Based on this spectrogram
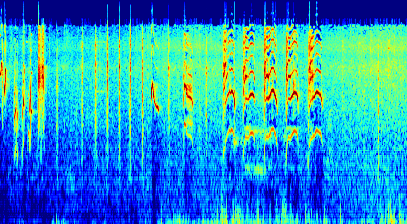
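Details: Leafbird that sings when it hears music and likes bathing: a run of sharp clicks and ticks, then a burst of repeated arched, high whistled notes strung quickly together before a quiet, faintly noisy end.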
